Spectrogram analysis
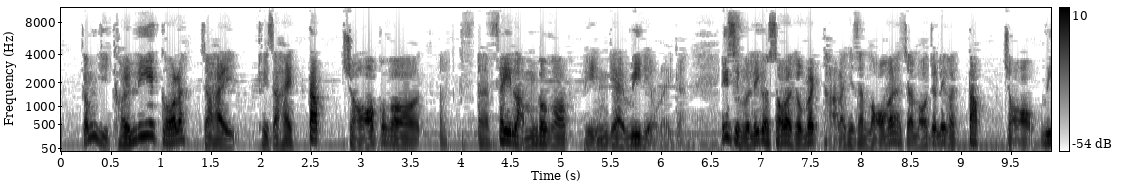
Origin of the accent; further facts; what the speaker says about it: Hong Kong; 我系香港人嚟嘅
